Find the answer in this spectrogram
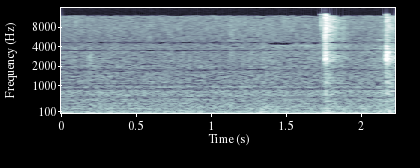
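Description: A low steady hum, with one short sharp click near the end.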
